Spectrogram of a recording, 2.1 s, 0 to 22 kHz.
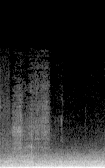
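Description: The engine of a BMW M3 Touring sports estate car runs steadily with a deep, continuous low hum and a rumbling drone, with no talking, its brighter upper noise easing off after the first second.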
